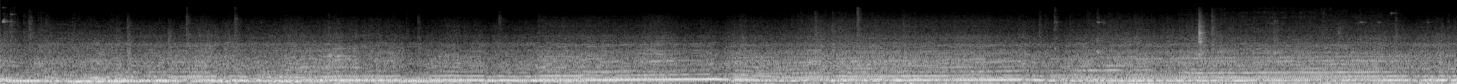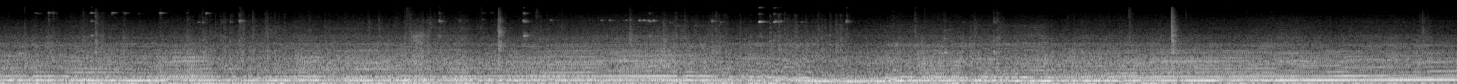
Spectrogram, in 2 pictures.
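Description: Renault Clio Sport 182's 2.0-litre four-cylinder engine at racing revs, heard from inside the stripped-out race car's cabin. Its pitch climbs steadily and drops back sharply about seven, ten and twenty-two seconds in, as gears are changed and the throttle is lifted.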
